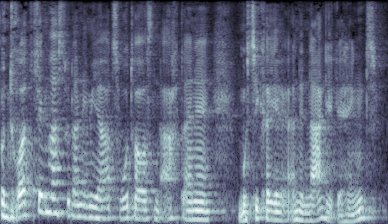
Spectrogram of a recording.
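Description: A man's voice: medium pitch, normal speed. A man hosting a casual interview, enthusiastic and chummy, backing up his guest with frequent agreeing murmurs. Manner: enthusiastic, chummy, many backchannel "mhm"s. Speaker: podcast host, interviewer. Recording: echoey room.

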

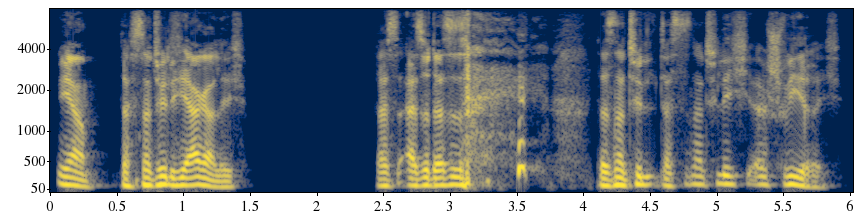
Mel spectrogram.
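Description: A man's voice: mid-range voice, moderate pace. A man hosting a casual comedic podcast, talking in an informal, jokey, slangy way. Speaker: podcast host.

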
